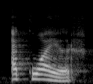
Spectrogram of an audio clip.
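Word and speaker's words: acquire: और C जब Q letter के पहले आएगा, before the letter K एंड Q, it will become silent. As इट इज़ इन एक्वायर, एक्वायर, acquisition.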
